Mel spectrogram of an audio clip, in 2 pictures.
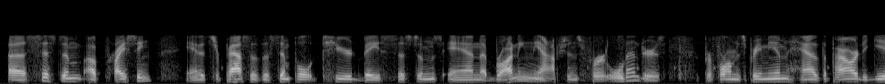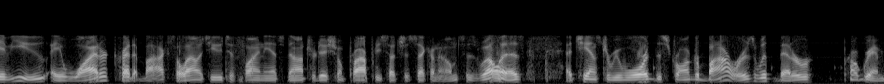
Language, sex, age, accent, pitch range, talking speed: English, male, 60-79, American, 105-125 Hz, 175 wpm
